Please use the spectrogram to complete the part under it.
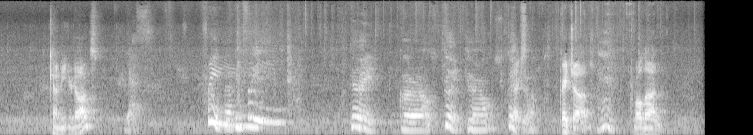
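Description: Small dogs bark and yap close by.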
